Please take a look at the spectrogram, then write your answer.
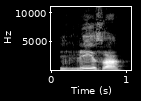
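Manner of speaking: plain reading voice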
